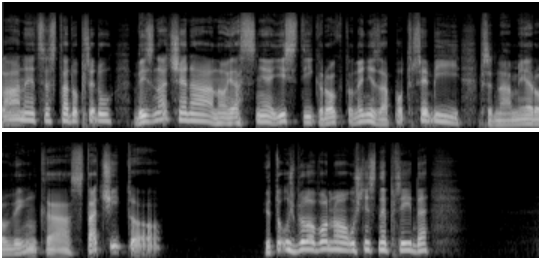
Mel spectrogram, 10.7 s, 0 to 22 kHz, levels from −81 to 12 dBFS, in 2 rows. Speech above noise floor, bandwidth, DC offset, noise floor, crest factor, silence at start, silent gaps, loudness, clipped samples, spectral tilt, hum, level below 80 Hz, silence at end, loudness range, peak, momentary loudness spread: 62 dB; 16 kHz; under 0.1%; -81 dBFS; 18 dB; 0 s; none; -19 LUFS; under 0.1%; -4.5 dB/octave; none; -54 dBFS; 1.1 s; 3 LU; 0 dBFS; 7 LU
